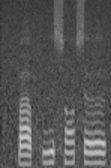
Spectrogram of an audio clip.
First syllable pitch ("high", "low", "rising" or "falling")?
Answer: low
